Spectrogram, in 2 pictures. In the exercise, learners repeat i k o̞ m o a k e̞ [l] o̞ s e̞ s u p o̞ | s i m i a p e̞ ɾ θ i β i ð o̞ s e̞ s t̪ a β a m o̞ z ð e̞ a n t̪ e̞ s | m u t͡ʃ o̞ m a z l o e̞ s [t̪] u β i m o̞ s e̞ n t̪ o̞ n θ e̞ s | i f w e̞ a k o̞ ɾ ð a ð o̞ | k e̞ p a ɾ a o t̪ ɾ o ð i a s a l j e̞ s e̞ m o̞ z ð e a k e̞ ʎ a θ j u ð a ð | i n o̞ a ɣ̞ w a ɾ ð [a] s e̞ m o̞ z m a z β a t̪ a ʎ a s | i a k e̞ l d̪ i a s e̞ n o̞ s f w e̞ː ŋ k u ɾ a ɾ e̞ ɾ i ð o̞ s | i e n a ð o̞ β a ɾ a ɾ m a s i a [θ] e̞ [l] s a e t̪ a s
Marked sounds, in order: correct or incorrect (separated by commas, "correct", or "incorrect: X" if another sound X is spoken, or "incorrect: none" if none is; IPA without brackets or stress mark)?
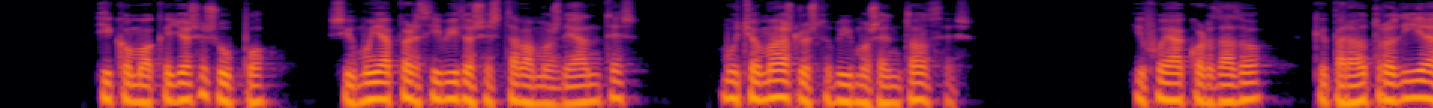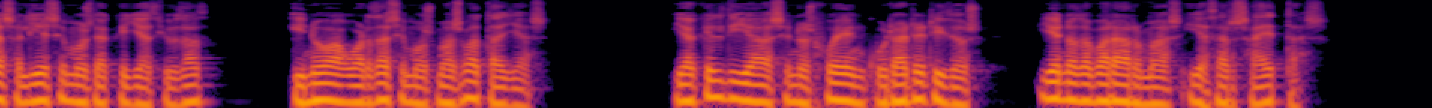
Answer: incorrect: ʎ, correct, correct, correct, incorrect: ɾ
